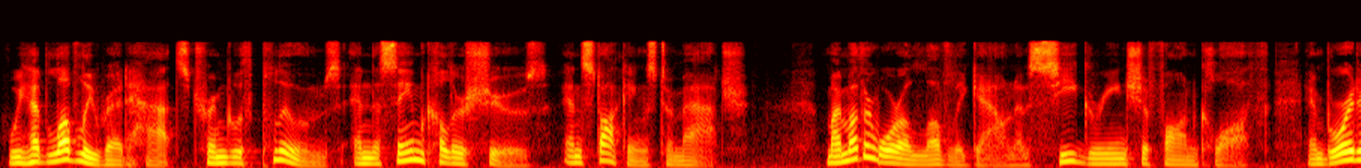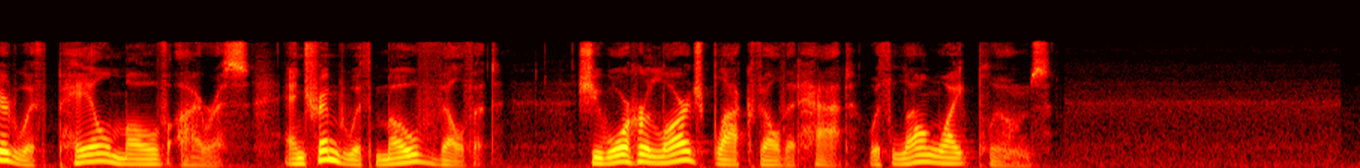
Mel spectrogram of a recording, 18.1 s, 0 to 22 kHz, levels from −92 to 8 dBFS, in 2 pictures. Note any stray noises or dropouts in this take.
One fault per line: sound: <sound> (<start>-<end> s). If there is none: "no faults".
no faults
